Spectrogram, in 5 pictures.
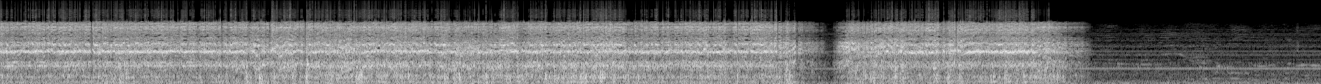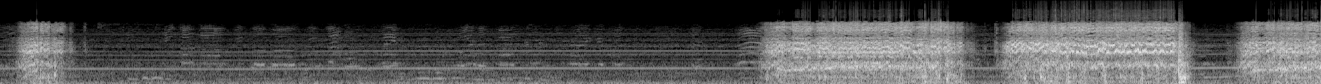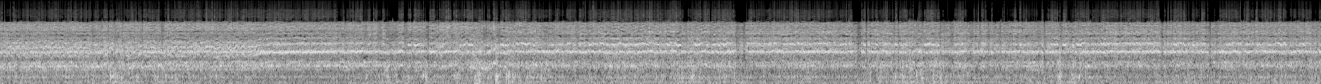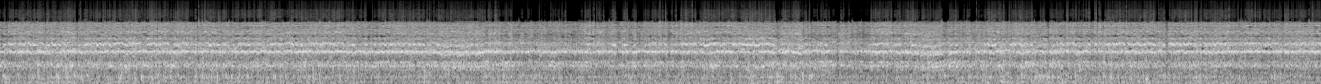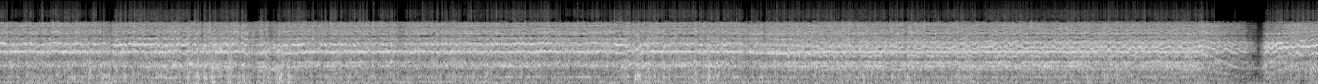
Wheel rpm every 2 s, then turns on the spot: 240, 230, 230, 220, 150, 80, 10, 10, 0, 0, 70, 140, 140, 180, 220, 230, 230, 230, 230, 230, 230, 230, 230, 230, 230, 230, 230, 220, 230, 230, 220, 210, 150.
22-24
